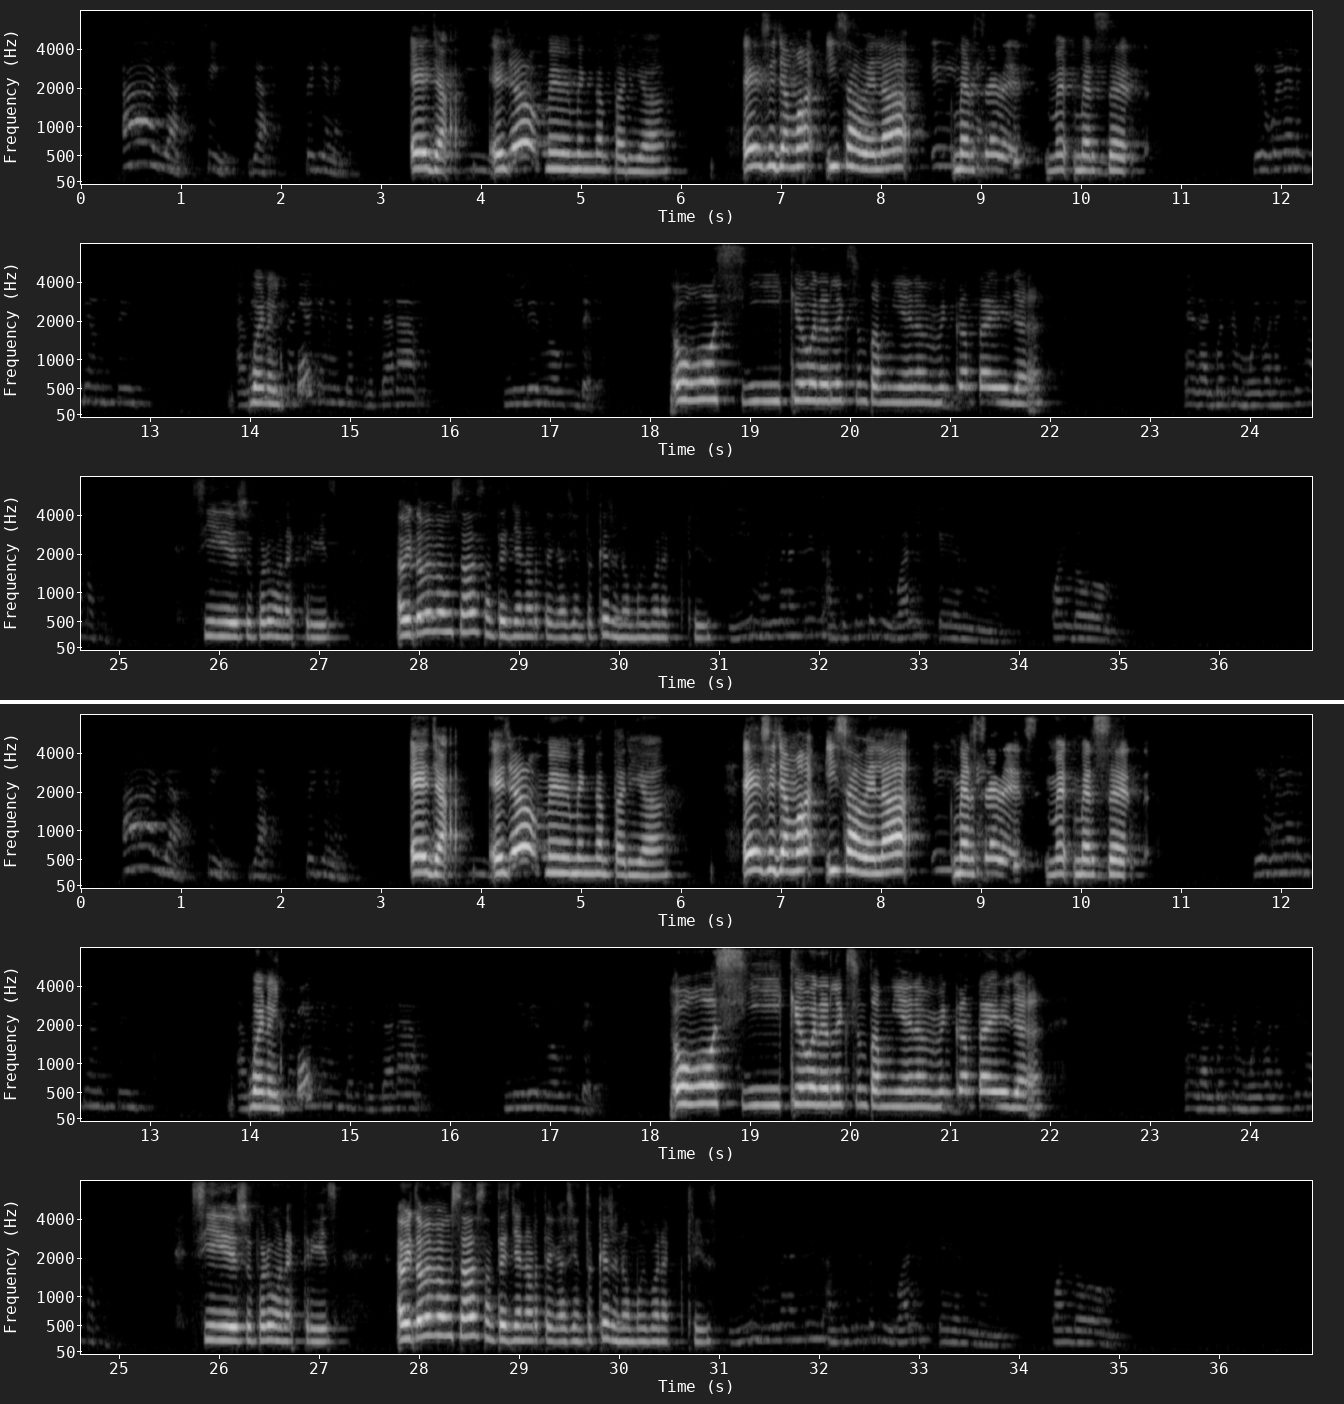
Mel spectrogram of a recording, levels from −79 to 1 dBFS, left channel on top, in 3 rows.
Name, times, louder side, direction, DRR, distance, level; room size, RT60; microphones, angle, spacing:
voice 1, 0.4-1.9 2.2-2.7 3.8-4.2 8.5-9.1 10.0-10.4 11.7-12.9 13.9-15.7 16.5-17.4 20.5-21.1 23.3-24.8 31.1-33.9 34.3-35.0, left 2 dB, 65° left, 5.3 m, -50 dB
voice 2, 3.3-3.8 4.1-5.9 6.6-8.3 8.7-10.5 14.0-14.6 18.2-21.9 25.8-27.2 27.8-30.5 30.7-30.9, right 5 dB, 60° right, 0.7 m, -24 dB
21.0 x 18.5 x 3.6 m
head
